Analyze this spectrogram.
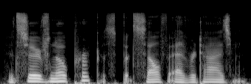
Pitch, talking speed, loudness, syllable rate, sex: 120 Hz, 165 wpm, -17 LUFS, 6.0 syllables/s, male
